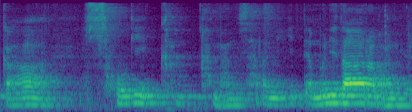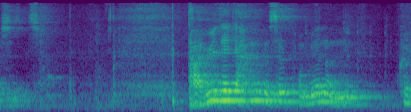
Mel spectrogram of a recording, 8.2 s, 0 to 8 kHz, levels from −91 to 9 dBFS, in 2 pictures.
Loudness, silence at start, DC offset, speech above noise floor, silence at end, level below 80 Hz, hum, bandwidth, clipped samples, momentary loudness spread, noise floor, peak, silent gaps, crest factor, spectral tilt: -21 LUFS; 0 s; under 0.1%; 29 dB; 0 s; -62 dBFS; none; 7.6 kHz; under 0.1%; 24 LU; -50 dBFS; -2 dBFS; none; 22 dB; -6.5 dB/octave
